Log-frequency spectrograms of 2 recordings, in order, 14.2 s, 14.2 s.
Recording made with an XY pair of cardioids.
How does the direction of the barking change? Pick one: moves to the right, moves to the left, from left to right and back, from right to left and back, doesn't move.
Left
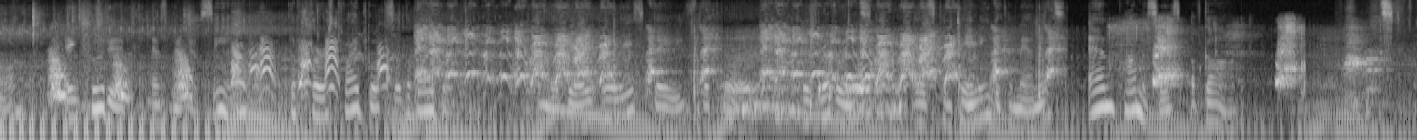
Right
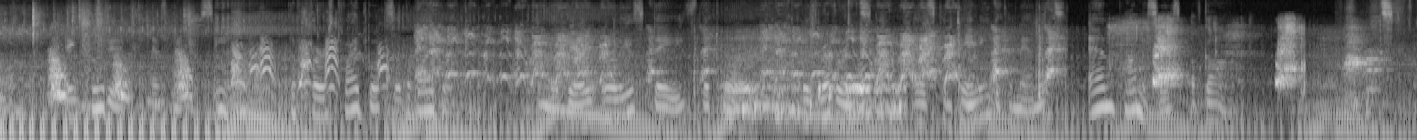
from right to left and back.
